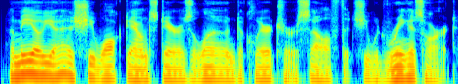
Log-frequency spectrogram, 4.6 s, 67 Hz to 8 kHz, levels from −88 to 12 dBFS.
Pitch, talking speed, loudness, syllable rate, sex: 90 Hz, 195 wpm, -17 LUFS, 5.5 syllables/s, male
